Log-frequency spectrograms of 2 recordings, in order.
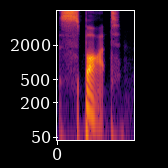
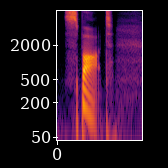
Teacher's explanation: You feel almost no puff of air on that P. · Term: Mandarin B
